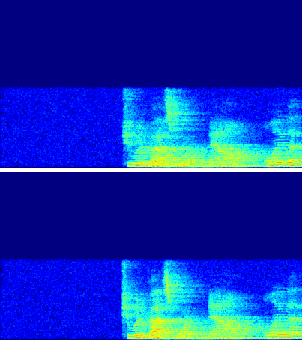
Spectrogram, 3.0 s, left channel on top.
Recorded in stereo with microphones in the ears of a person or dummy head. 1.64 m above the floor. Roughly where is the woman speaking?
Right.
